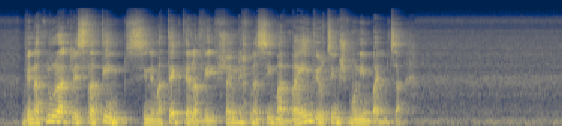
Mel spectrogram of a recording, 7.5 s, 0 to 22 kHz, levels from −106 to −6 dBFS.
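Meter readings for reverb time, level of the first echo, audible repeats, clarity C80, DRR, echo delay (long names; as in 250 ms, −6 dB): 0.60 s, no echo audible, no echo audible, 12.5 dB, 3.0 dB, no echo audible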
